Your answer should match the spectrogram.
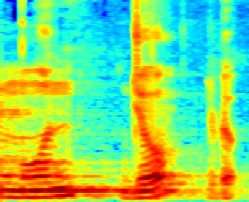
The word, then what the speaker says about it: मोहनजोदड़ो: और मोहनजोदड़ो का जो सही उच्चारण है वो है मोहनजोदड़ो।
